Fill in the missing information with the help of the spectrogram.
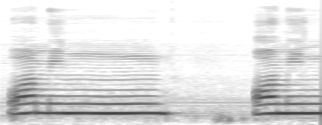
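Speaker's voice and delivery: ওয়া মিন with a nasal, held ন; ghunna on min. Shown as a demonstration. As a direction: hum the ন of মিন through the nose. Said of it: "তাহলে এইভাবে বলবো আমরা". (গুন্নাসহ মিন)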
